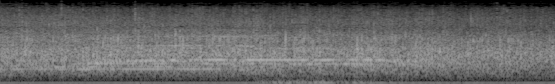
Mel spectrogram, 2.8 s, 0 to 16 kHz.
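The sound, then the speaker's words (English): An audience applauds steadily for their pastor on Pastor's Appreciation Day and his upcoming 60th birthday, many hands clapping together in a dense, sustained wash of sound that holds at an even level throughout. “Can we give him a hand clap for that?”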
